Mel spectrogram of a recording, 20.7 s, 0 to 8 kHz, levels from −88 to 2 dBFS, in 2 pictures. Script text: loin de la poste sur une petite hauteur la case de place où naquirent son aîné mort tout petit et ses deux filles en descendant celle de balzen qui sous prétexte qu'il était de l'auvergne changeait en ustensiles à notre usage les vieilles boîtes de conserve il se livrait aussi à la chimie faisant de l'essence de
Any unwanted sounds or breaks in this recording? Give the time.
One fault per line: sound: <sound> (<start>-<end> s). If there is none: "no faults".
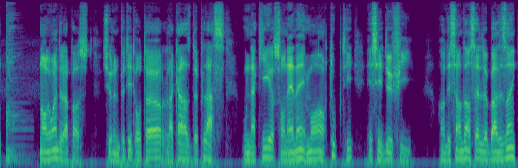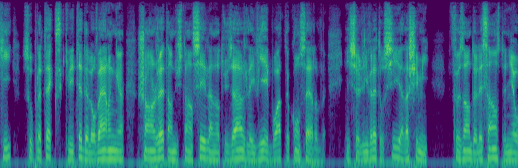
sound: thud (0.1-0.7 s)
